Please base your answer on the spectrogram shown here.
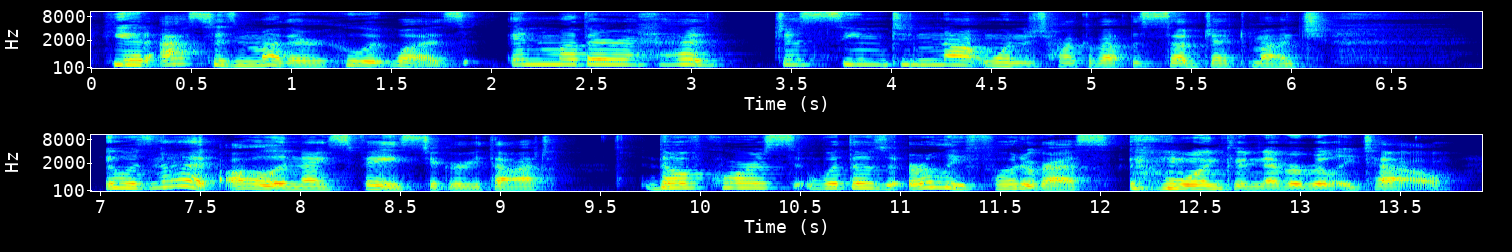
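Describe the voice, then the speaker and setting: A woman reads a storybook aloud as its narrator. Her delivery is dramatic and very lively in pitch, sitting in a middle register. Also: moderate pace.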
